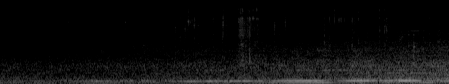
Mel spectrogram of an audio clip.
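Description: Faint crinkling and rustling of paper-and-plastic medical packaging as a syringe wrapper is handled and opened. A low steady hum comes in about a second in and grows louder toward the end.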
